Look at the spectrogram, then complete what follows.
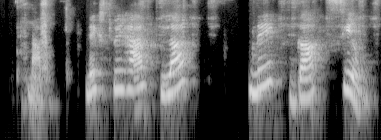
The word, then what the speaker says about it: négation: Now, next we have la négation. When we have Tion here, the pronunciation is sion.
